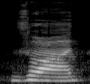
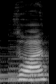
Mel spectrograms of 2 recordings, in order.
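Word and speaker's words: ضاد: سکے۔ زال، زے، زواد۔ زواد کو عربی میں دواد بھی کہا جاتا ہے، لیکن اردو میں ہم اس کا تلفظ زواد ادا کریں گے۔ اور زوئیں، یہ چاروں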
